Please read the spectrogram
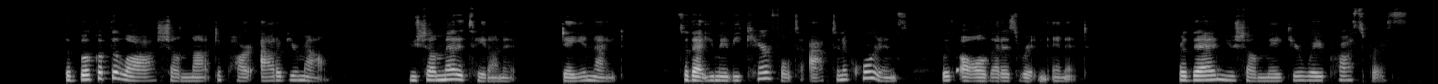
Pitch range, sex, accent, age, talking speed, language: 165-205 Hz, female, American, 30-49, 190 wpm, English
